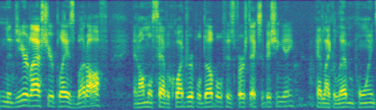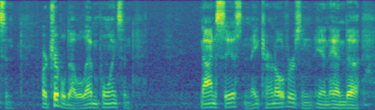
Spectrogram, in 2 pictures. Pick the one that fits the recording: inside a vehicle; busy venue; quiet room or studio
busy venue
